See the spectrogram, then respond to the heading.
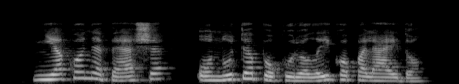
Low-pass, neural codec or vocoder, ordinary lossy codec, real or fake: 7.2 kHz; none; MP3, 48 kbps; real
